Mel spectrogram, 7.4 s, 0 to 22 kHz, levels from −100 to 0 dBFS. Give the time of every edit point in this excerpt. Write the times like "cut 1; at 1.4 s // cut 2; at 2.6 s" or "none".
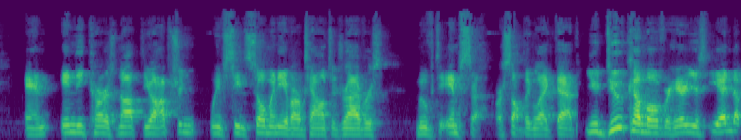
cut 1; at 3.0 s // cut 2; at 5.8 s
